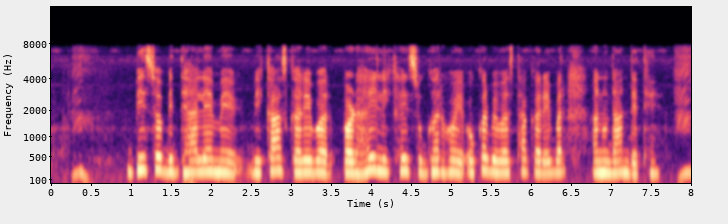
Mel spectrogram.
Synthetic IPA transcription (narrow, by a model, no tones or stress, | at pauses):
biswəbɪd̪ʱjaləemẽʋɪkaːskəɾebəɾpəɽ̤əilɪkʰəisʊɡʱəɾɦoeʔoːkəɾbjəʋəst̪ʰakəɾebəɾənud̪aːnd̪eːt̪ʰẽː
